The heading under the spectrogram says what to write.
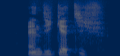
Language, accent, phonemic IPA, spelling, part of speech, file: French, France, /ɛ̃.di.ka.tif/, indicatif, adjective / noun, LL-Q150 (fra)-indicatif.wav
- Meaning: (adjective) indicative (serving to indicate); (noun) indicative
